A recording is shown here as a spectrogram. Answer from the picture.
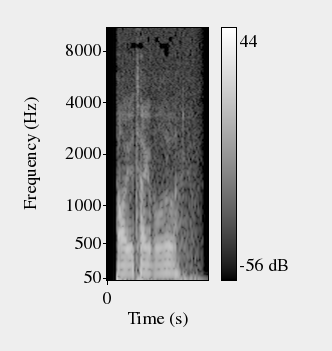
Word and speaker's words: Tagovailoa: Talia Tagovailoa?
